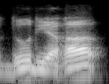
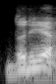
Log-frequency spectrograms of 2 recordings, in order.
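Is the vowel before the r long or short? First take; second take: long; short. First: The vowel before the r is long. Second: The vowel before the r is short. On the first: The speaker calls it wrong. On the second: The speaker calls it right.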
